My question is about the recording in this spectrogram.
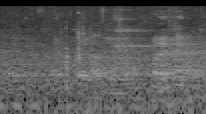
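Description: Faint background chatter of people talking in a room, with a couple of soft knocks.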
